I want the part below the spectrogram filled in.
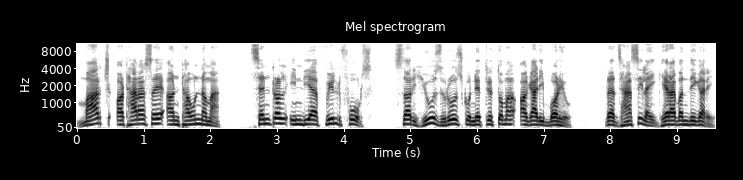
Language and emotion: Nepali, neutral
